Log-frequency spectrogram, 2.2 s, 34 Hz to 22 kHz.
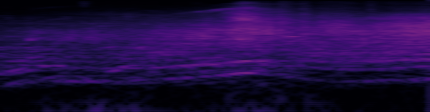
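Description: Nissan S15 drift car at Suzuka during Formula Drift Japan qualifying, its engine holding a loud, sustained howl from mid-distance with a brief rise in pitch, no talk heard.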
